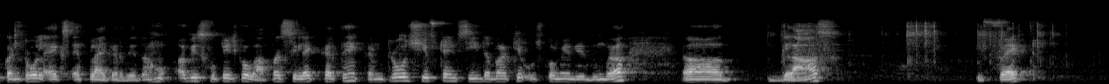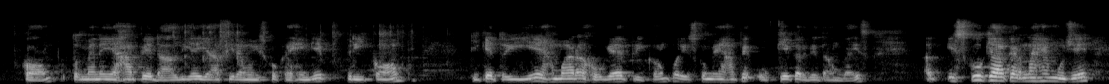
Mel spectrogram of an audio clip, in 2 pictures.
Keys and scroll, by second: 3.9 ctrl+shift+c, 7.7-11.1 typing, 12.8 BackSpace, 14.1-15.4 typing.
